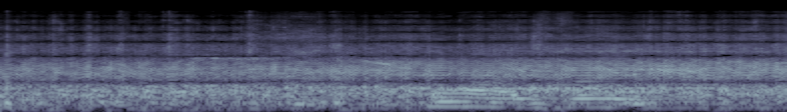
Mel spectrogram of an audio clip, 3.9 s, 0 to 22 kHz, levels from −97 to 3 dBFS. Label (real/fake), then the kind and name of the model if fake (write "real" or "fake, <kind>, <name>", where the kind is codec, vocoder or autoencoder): fake, vocoder, Vocos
